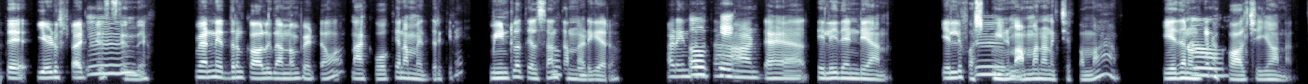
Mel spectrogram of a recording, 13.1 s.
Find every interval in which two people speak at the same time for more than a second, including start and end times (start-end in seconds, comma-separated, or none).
none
